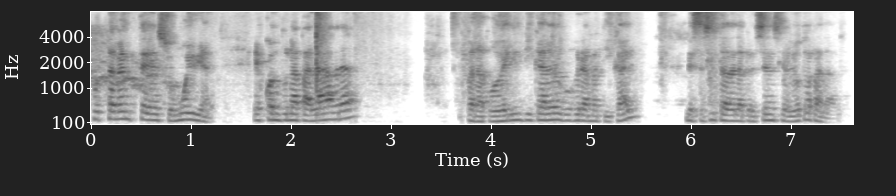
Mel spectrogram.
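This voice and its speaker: With a Chilean accent, a man speaks at a fairly quick pace, broken by long, frequent pauses. His pitch is fairly high with ordinary variation. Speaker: university English grammar teacher. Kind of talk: lecture.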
